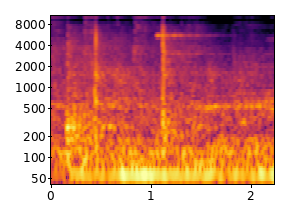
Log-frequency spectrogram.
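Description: A table tennis ball clicks sharply off paddles and the table.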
